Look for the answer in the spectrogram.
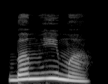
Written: ಬಂಹಿಮ

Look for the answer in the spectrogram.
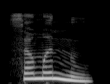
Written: ಸಮನ್ನು

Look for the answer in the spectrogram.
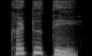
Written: ಕಟುತೆ

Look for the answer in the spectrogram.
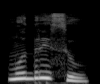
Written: ಮುದ್ರಸ

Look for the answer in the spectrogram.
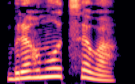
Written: ಬ್ರಹ್ಮೋತ್ಸವ

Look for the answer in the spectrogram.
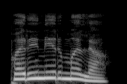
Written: ಪರಿನಿರ್ಮಲ

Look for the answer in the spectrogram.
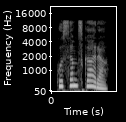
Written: ಕುಸಂಸ್ಕಾರ

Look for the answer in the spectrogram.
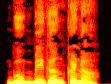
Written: ಗುಬ್ಬಿಗಂಕಣ

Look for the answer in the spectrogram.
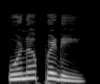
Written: ಒಣಪಡಿ

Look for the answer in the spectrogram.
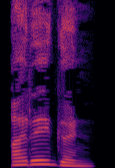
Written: ಅರಗಿಣಿ

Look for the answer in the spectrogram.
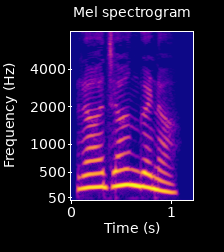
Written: ರಾಜಾಂಗಣ

